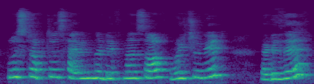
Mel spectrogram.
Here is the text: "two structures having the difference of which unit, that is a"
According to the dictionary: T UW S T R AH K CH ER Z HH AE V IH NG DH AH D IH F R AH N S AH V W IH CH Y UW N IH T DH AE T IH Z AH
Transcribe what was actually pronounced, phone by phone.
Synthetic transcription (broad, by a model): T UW S T AH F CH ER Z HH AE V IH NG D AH D IH F R AH N S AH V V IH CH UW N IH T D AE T IH Z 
